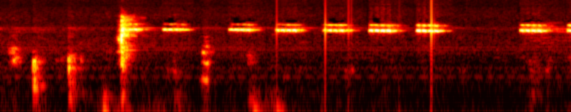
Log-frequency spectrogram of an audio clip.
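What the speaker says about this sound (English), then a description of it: "Do you hear it? That's the cricket." A cricket chirps alone in a quiet space, a series of short, high, clear trills repeated in an uneven rhythm, fairly faint and close, preceded by a few soft rustles and taps.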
